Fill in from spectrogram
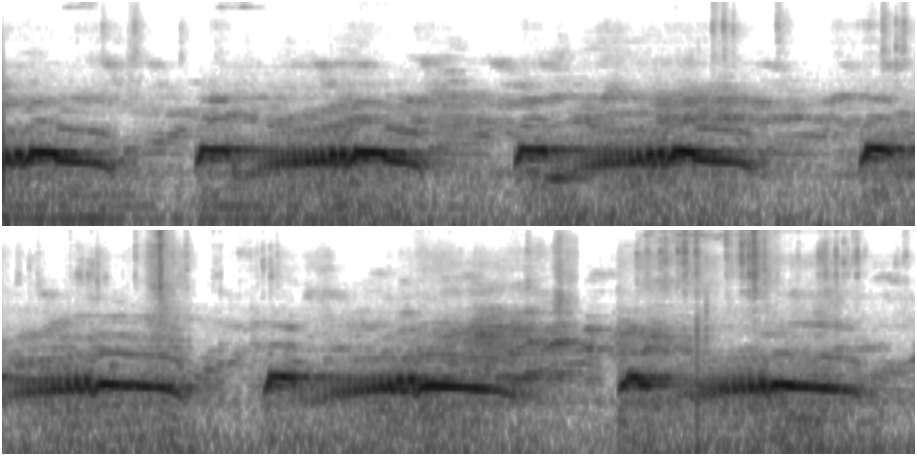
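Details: Puter pelung, a collared dove, calling in the middle of the day, one of two birds: a steady run of six low drawn coos, each opening with a brief lift, repeated about every two seconds and a half.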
